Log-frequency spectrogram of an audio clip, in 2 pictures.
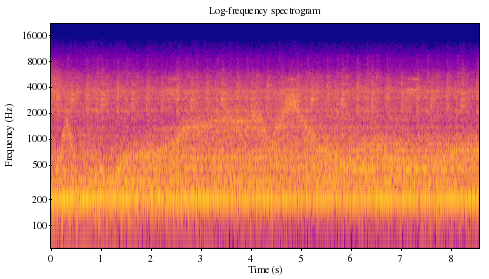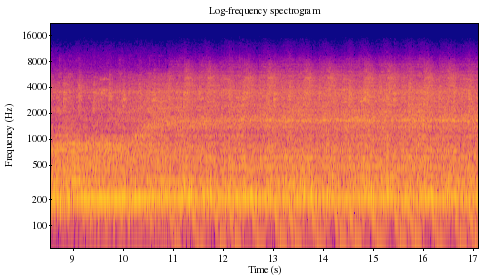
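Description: Live electronic instrumental music on synthesizers: a steady held drone with sweeping glides rising and falling in pitch, joined about eleven seconds in by a steady low beat at about two a second.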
